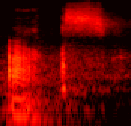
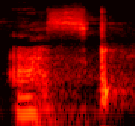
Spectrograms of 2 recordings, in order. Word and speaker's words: ask: It's not ax. It's ask. Ask.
